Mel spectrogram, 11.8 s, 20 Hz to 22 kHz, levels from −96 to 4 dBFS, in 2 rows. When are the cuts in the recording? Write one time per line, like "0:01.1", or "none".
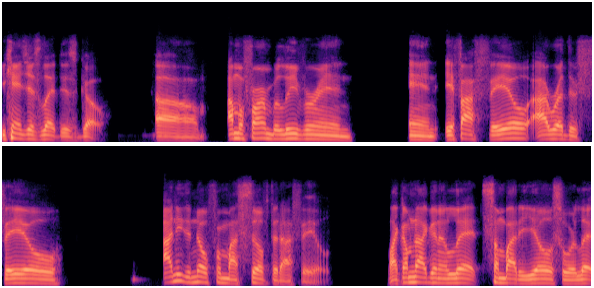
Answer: none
